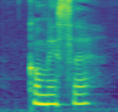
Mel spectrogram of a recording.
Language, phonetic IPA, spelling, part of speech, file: Czech, [ˈkomɪsɛ], komise, noun, Cs-komise.ogg
- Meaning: commission (body of officials)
